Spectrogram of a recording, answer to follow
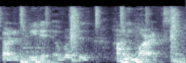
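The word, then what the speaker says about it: Ronny Markes: Versus Hani Marks, even though it's pronounced, even though it looks Ronnie, it's Hani Marks, his Brazilian name.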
